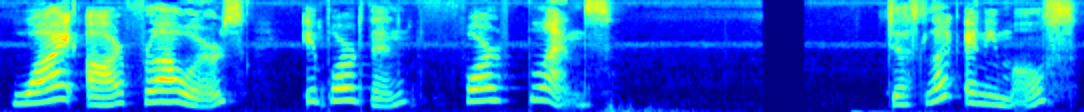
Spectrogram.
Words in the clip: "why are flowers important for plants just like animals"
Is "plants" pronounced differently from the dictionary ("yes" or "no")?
no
